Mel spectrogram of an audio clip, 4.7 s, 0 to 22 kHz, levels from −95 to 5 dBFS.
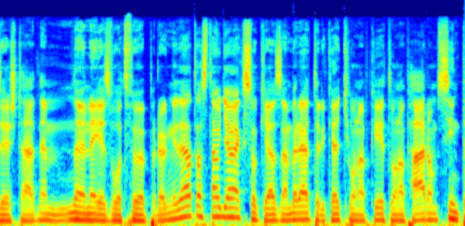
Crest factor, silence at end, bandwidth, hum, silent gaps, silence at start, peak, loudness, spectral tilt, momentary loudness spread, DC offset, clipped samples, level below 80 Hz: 14 dB; 0 s; 16 kHz; none; none; 0 s; 0 dBFS; -14 LUFS; -4.5 dB/octave; 5 LU; under 0.1%; under 0.1%; -24 dBFS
